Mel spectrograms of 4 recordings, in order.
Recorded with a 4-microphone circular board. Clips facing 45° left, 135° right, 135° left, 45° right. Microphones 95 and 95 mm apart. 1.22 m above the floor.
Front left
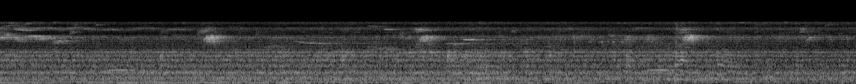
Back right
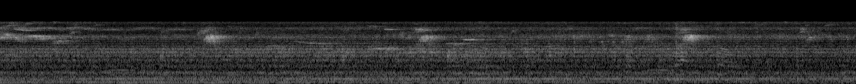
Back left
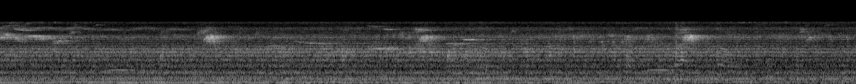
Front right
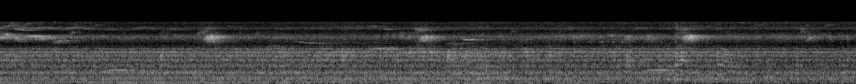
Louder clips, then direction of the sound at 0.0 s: Front left 8 dB, front right 3 dB; 15° left.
